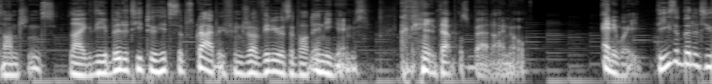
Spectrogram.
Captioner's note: haha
